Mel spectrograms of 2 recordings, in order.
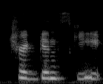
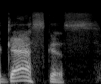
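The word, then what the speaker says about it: Tregaskis: incorrectly can you help me out it's not trigginski it's for gaskis her gaskets i always say it wrong thank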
